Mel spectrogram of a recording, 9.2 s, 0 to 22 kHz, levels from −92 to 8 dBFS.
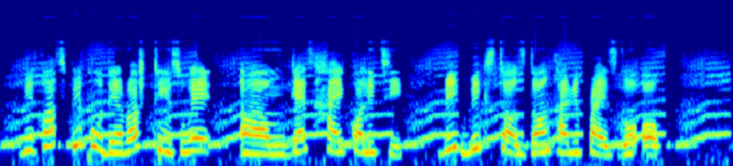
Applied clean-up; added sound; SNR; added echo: classical method spectral subtraction.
